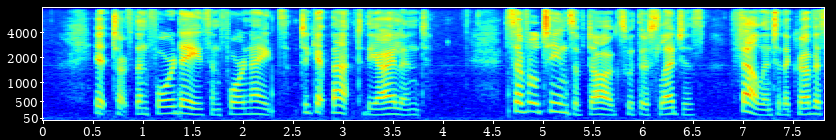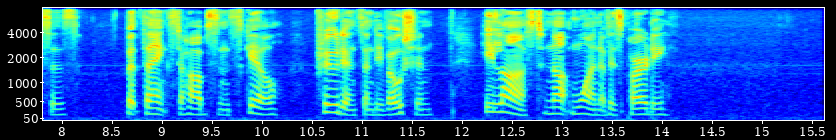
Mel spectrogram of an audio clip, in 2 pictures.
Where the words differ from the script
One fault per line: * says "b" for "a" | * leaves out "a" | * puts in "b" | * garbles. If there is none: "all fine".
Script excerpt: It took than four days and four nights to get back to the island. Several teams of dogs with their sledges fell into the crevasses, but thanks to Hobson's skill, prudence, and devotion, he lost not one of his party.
all fine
